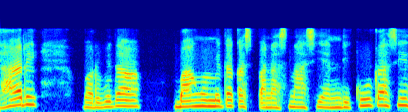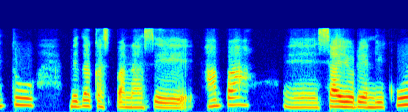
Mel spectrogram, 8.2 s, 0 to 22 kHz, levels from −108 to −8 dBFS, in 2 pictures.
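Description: Speech, with no technical faults to report.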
